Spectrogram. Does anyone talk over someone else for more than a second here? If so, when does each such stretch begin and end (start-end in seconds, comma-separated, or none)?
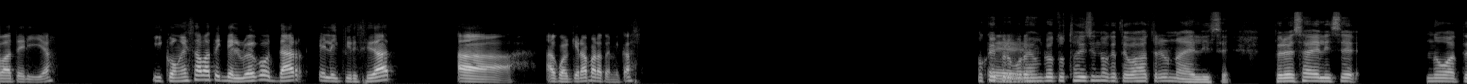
none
